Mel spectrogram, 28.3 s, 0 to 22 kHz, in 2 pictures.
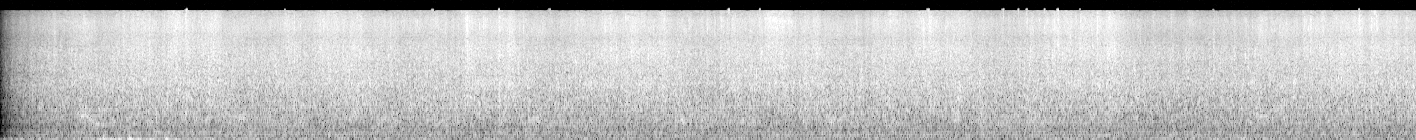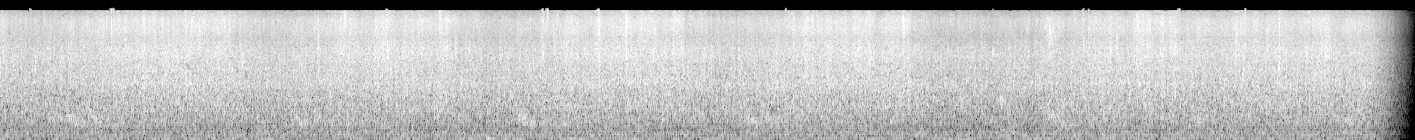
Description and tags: Water, mall fountain 2
Another recording of my local mall's fountain. It sounded different enough that I wanted to upload it.
Water, flowing, rapids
